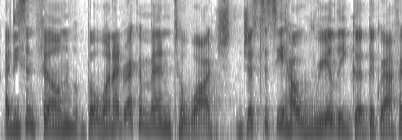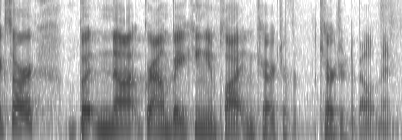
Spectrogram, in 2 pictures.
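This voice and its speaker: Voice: mid-range voice, lively intonation, fairly quick. Podcast panelist, casual, informal, conversational review chat.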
